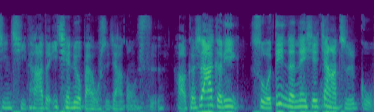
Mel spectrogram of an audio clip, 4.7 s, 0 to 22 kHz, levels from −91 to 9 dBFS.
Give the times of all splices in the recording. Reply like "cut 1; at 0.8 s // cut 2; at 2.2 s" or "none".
cut 1; at 2.1 s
